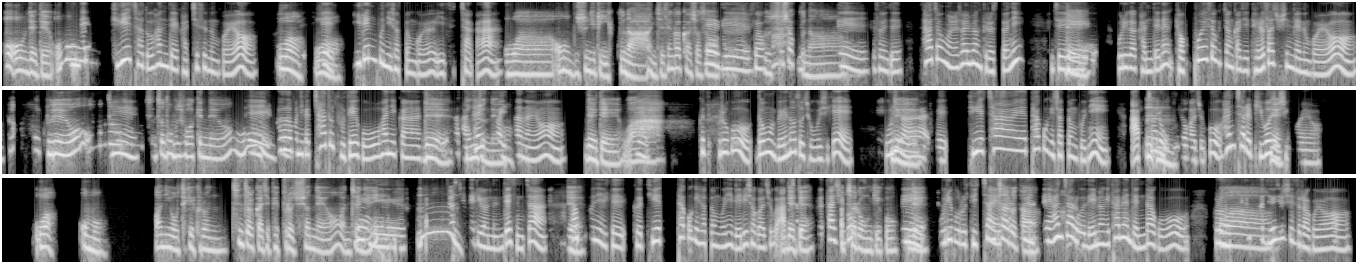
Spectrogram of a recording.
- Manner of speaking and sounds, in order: distorted speech; other background noise; tapping; inhale; background speech; gasp
- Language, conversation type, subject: Korean, podcast, 길에서 낯선 사람에게 도움을 받았던 경험을 이야기해 주실 수 있나요?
